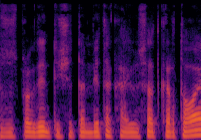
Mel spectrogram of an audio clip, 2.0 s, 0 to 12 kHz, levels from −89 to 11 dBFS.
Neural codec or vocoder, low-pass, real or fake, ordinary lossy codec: none; 10.8 kHz; real; MP3, 64 kbps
